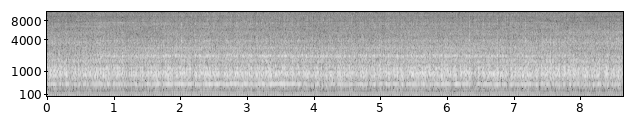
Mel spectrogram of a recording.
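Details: 1998 Saturn SL2 DOHC petrol engine idling with a constant rough grinding from the belt drive over the hum; idler and tensioner pulleys already replaced without change, noise seems gone without the belt, not worse with A/C on.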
